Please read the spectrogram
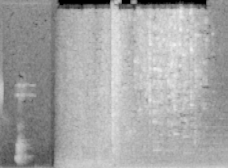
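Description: A sheet of crisp paper is crumpled into a ball right by the microphone: after a brief quiet moment, a loud, dense burst of crackling and rustling that continues steadily to the end.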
